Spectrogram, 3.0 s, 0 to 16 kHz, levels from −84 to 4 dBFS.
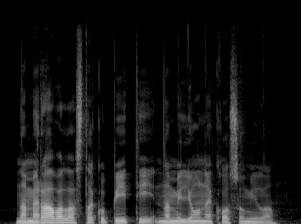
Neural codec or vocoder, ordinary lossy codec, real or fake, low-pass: vocoder, 44.1 kHz, 128 mel bands every 256 samples, BigVGAN v2; none; fake; 14.4 kHz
